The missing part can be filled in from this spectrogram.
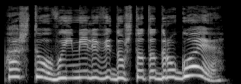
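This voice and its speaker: A woman voicing a scatterbrained, greedy ginger tomcat with a high, whiny voice. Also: a little fast, no echo, clean studio sound, close to an everyday voice. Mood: excited. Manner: whiny, excitable.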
